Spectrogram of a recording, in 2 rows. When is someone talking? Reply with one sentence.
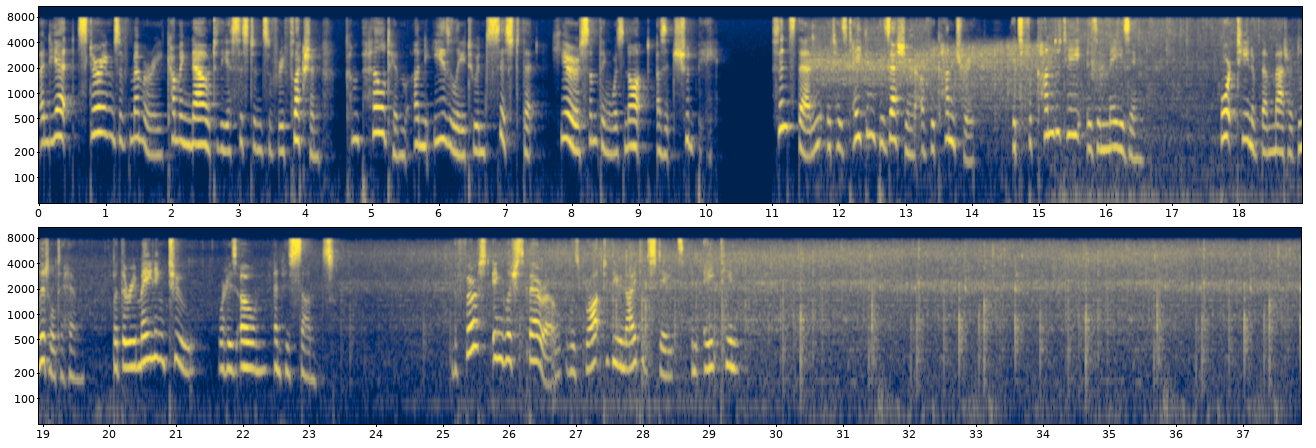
You can hear the talking from 0.0 to 10.2 s, from 11.0 to 16.6 s, from 17.7 to 23.4 s and from 25.1 to 29.4 s.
